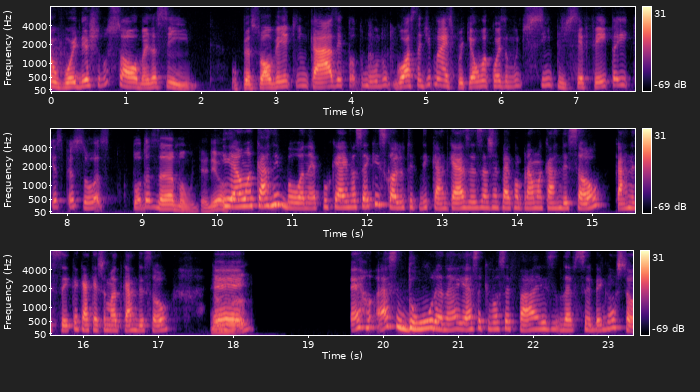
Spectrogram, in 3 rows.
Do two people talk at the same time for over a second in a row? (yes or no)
no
